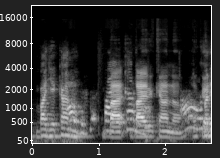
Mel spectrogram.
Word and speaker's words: Vallecano: Rayo Vallecano. Rayo Vallecano. The V is almost a B. Vallecano.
